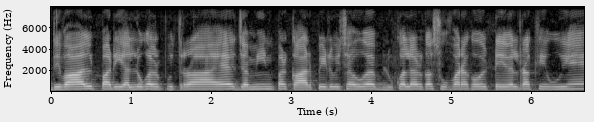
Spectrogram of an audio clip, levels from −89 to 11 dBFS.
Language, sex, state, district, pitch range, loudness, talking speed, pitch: Hindi, female, Uttar Pradesh, Jalaun, 215-225 Hz, -17 LUFS, 215 wpm, 220 Hz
